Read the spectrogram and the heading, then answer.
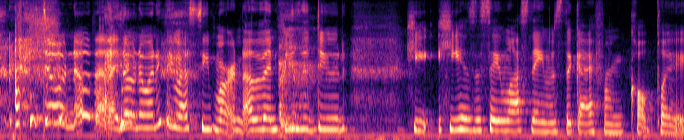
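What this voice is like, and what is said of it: Usual voice. Nothing is said of it.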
